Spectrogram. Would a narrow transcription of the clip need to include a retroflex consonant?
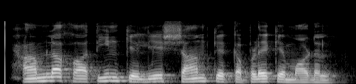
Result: yes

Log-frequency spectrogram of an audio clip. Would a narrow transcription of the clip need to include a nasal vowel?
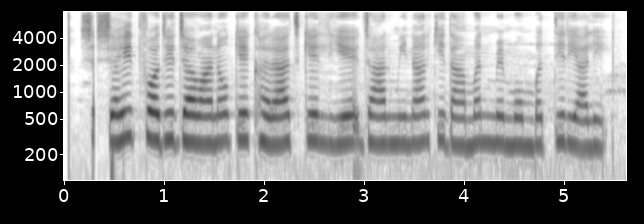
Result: yes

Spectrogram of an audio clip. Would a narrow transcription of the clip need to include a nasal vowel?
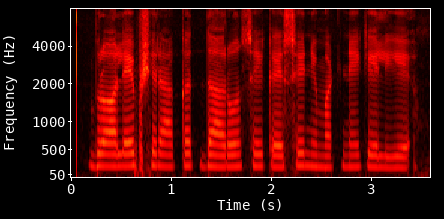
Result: yes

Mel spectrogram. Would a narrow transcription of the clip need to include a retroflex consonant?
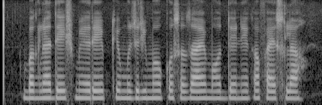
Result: no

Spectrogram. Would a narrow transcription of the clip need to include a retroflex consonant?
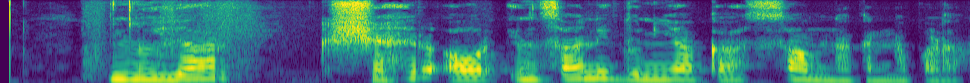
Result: yes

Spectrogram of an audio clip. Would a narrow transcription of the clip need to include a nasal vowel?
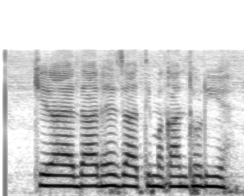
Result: no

